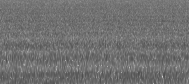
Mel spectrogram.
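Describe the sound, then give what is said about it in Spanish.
Steady roar of ocean surf washing onto a beach, a dense, rumbling wash of noise that holds at an even level throughout without distinct individual breakers. “Qué rico escuchar el oleaje.”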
